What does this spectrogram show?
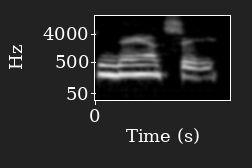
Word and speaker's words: Nance: Actually, I've been corrected and told it's pronounced Nancy. I'm not mhm. sure, but I believe it is actually Nancy, after Nancy Oldsford, the English actress.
